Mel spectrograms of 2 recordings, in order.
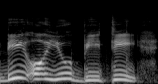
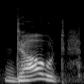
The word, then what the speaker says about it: doubt: for example d-u-o sorry d o u b t doubt B is silent d-o-u-t Allah doubt spelling d-o-u-b-t but B is silent there similarly d e b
